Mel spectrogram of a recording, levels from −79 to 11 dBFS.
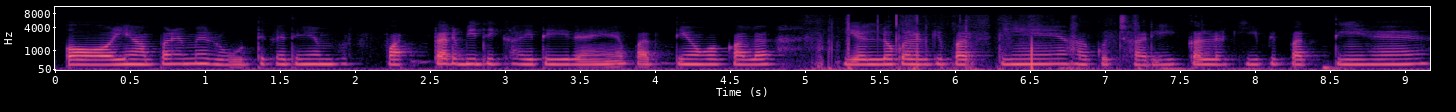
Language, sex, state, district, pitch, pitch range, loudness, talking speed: Hindi, female, Bihar, Gaya, 230 Hz, 225-240 Hz, -24 LUFS, 215 wpm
